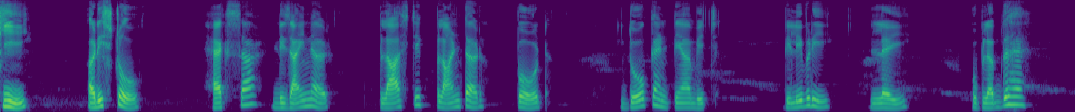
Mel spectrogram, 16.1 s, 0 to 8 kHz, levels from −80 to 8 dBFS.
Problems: constant background noise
